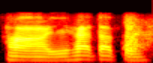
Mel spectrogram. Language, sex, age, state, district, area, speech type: Odia, male, 18-30, Odisha, Nuapada, rural, conversation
